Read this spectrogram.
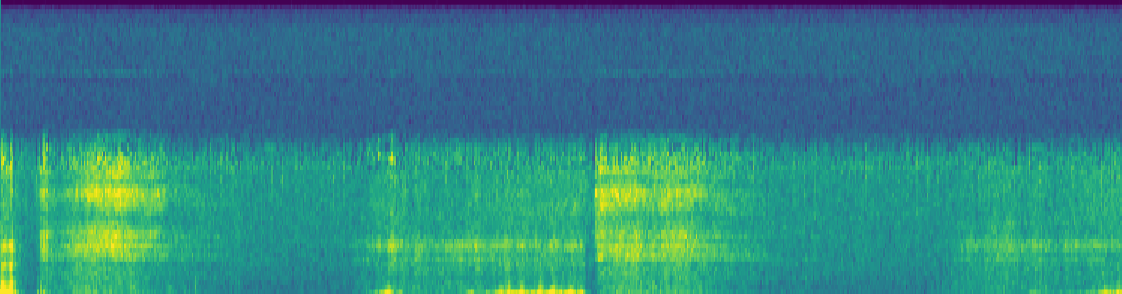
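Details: Snoring in a sleeping pit bull dog, sound not enhanced: a few deep, rattling snores of a couple of seconds each, separated by soft breathing, in a quiet room.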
